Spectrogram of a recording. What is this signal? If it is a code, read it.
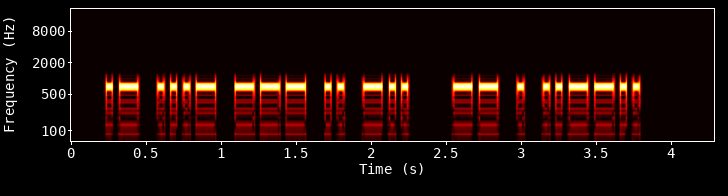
Morse code, heard as a keyed tone, about 28 wpm, 700 Hz. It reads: AVOID ME?
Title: Sentences from Top 1000 Words - Review Part 6 - 28wpm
